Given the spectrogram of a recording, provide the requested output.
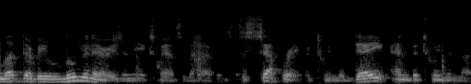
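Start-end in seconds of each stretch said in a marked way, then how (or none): none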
